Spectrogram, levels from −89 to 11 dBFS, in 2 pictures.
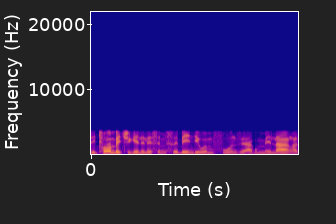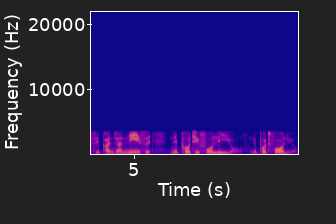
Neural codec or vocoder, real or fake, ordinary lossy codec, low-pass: none; real; none; 3.6 kHz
